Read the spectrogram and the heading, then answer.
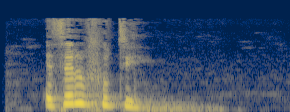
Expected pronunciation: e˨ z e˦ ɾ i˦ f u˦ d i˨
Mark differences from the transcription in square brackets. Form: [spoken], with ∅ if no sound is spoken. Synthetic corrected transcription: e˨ [s] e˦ ɾ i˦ f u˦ [t] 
